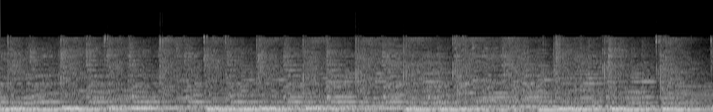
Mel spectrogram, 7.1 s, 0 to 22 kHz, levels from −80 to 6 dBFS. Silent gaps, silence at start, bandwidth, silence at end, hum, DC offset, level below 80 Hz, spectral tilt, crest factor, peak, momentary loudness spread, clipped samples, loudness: none; 0 s; 6 kHz; 0 s; none; under 0.1%; -44 dBFS; -8.5 dB/octave; 10 dB; -12 dBFS; 4 LU; under 0.1%; -22 LUFS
